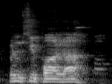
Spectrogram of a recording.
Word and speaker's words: principal: பிரின்சிபாலா? சரி, இது ரெண்டுமே ஒரே உச்சரிப்பு தான், சேம் ப்ரொனன்சியேஷன்.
